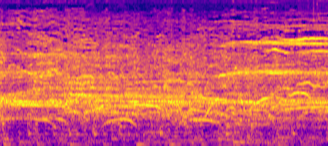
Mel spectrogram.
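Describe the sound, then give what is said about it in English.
A large crowd cheers and shouts continuously, with high excited voices, whoops and scattered laughter blending into a dense, loud roar throughout, as happy crowds along the roads leading to the Ram military base in Israel greet a convoy carrying freed hostages. “Convoy greeted by happy crowds along the roads leading to the Ram military base for a reunion with families.”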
